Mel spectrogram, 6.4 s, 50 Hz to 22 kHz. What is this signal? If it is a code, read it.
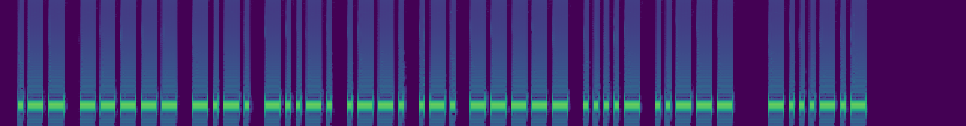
Morse code, heard as a keyed tone, about 34 wpm, 700 Hz. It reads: W0C/PR042 <BK>
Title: SOTA QSO Practice 35wpm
